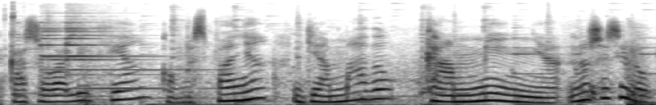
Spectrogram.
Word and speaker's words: Caminha: Galicia, con España, llamado Camiña. No sé si lo pronuncio bien, eh, porque la a, la H entiendo que es como la ñ eh para nosotros. Sí, sí, sí.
